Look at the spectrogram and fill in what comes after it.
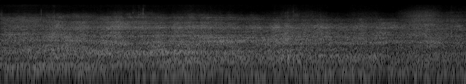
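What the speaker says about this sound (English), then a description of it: "that aircraft you heard flying by was EasyJet" An EasyJet airliner flying by near Amsterdam Schiphol airport, a broad, even engine roar that holds steady for the whole moment and eases slightly at the end, with no voices.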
